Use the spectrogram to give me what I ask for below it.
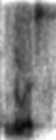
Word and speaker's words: Luis: Lewis, L-U-I-S.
